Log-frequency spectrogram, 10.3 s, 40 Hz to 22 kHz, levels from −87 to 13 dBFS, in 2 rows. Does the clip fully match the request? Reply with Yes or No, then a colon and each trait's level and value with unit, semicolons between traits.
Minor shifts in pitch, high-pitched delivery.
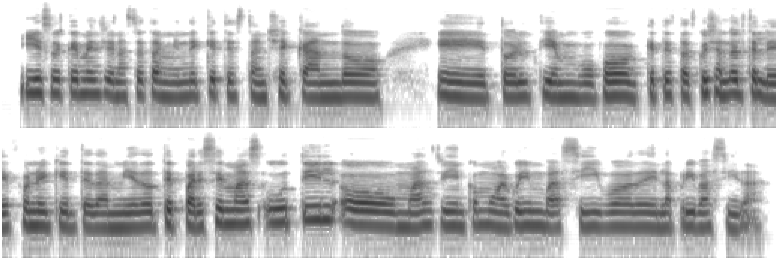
Yes: narrow, 2.1 semitones; high, 200 Hz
